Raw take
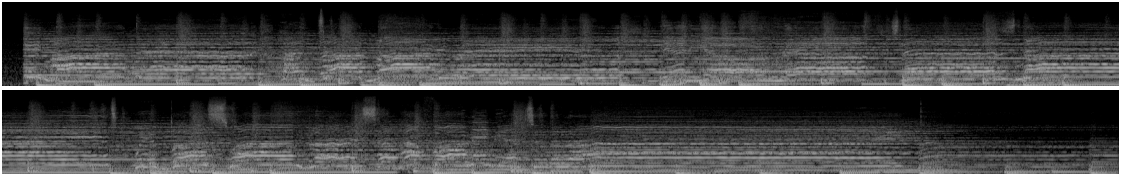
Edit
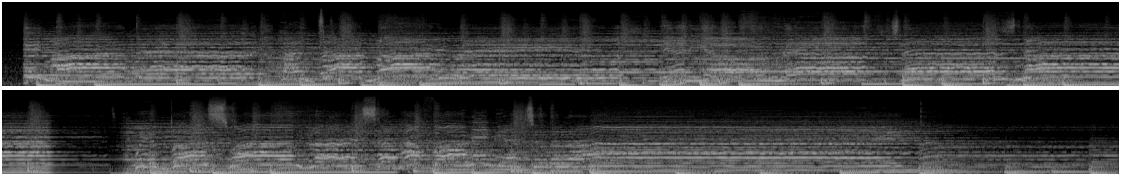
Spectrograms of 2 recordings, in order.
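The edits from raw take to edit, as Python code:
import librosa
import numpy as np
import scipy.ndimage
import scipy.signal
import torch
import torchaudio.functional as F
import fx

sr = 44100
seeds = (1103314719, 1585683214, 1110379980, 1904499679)

y = fx.edit(x, sr, fx.fade_down_up(start_s=11.63, length_s=0.79, db=-18.5, fade_s=0.36, curve='exp'), tone=tone)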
